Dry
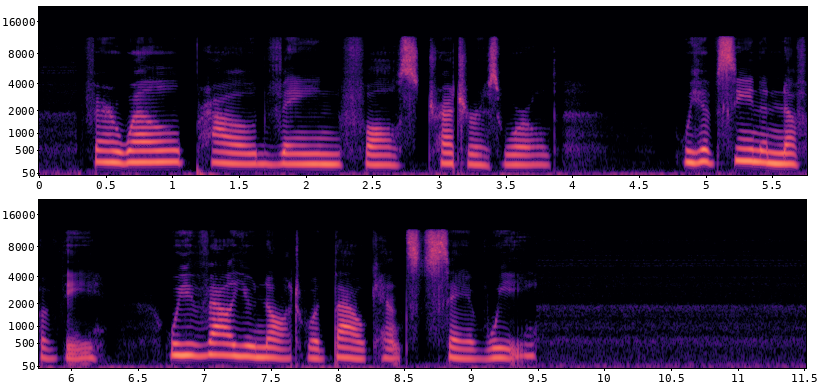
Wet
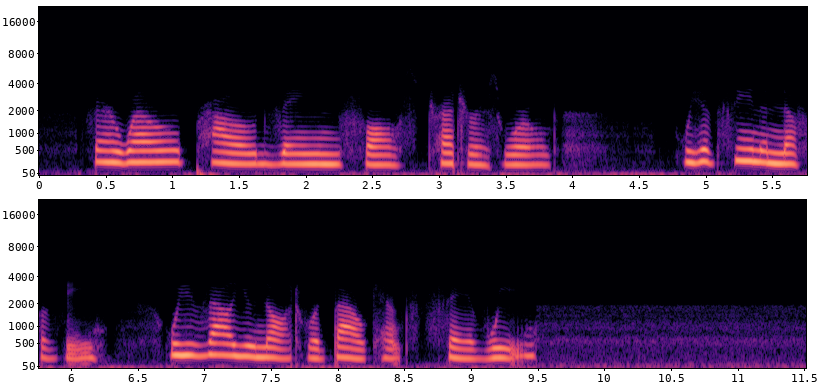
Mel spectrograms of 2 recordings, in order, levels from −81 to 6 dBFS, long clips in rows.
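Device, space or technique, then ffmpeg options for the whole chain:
action camera in a waterproof case: -af "lowpass=f=1300:w=0.5412,lowpass=f=1300:w=1.3066,dynaudnorm=f=230:g=3:m=3.98,volume=0.668" -ar 24000 -c:a aac -b:a 96k

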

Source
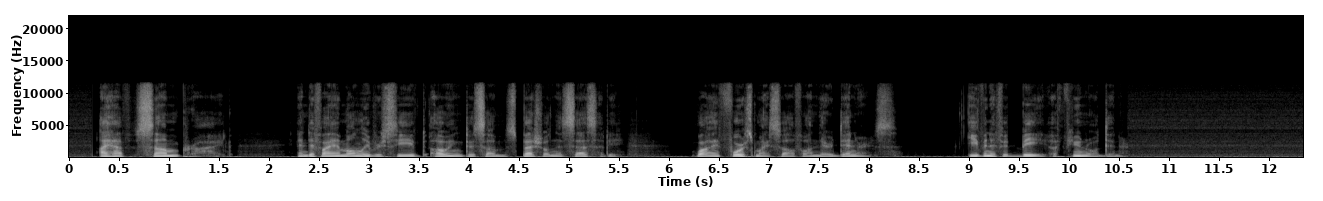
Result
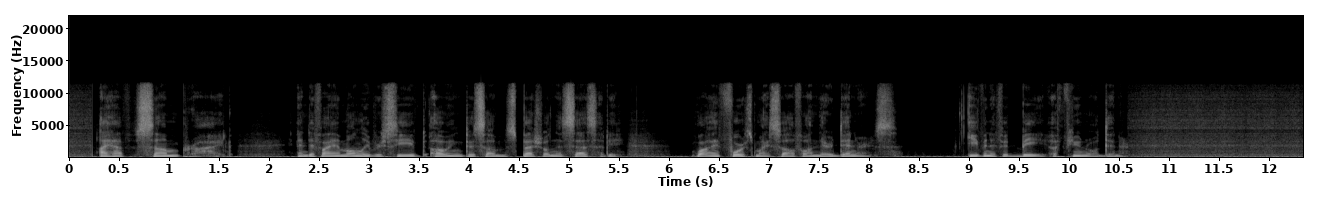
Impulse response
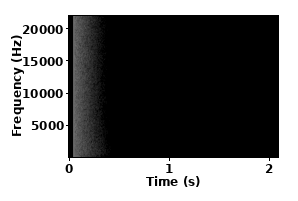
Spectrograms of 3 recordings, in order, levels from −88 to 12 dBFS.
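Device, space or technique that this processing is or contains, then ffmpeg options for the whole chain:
upward and downward compression: -af "acompressor=mode=upward:threshold=0.0141:ratio=2.5,acompressor=threshold=0.0355:ratio=4"

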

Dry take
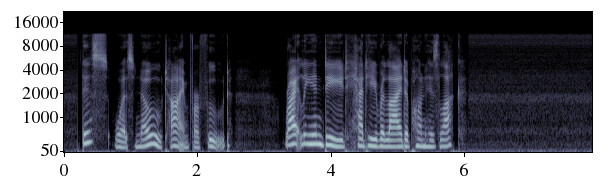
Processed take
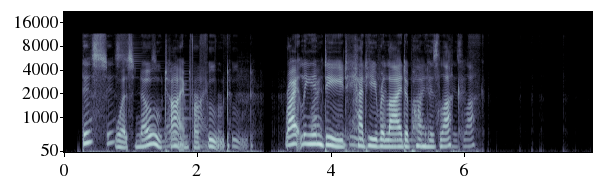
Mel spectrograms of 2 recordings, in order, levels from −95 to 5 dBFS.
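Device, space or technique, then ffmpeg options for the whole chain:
ducked delay: -filter_complex "[0:a]asplit=3[s0][s1][s2];[s1]adelay=352,volume=0.708[s3];[s2]apad=whole_len=365000[s4];[s3][s4]sidechaincompress=threshold=0.00794:ratio=3:attack=5.8:release=518[s5];[s0][s5]amix=inputs=2:normalize=0,asettb=1/sr,asplit=3[s6][s7][s8];[s6]atrim=end=0.994[s9];[s7]atrim=start=0.99:end=2.13,asetpts=PTS-STARTPTS,afade=t=in:d=0.004:c=qsin,afade=t=out:st=1.136:d=0.004:c=qsin,bandreject=f=324.8:t=h:w=4,bandreject=f=649.6:t=h:w=4,bandreject=f=974.4:t=h:w=4,bandreject=f=1299.2:t=h:w=4,bandreject=f=1624:t=h:w=4,bandreject=f=1948.8:t=h:w=4,bandreject=f=2273.6:t=h:w=4,bandreject=f=2598.4:t=h:w=4,bandreject=f=2923.2:t=h:w=4,bandreject=f=3248:t=h:w=4,bandreject=f=3572.8:t=h:w=4,bandreject=f=3897.6:t=h:w=4,bandreject=f=4222.4:t=h:w=4,bandreject=f=4547.2:t=h:w=4,bandreject=f=4872:t=h:w=4,bandreject=f=5196.8:t=h:w=4,bandreject=f=5521.6:t=h:w=4,bandreject=f=5846.4:t=h:w=4,bandreject=f=6171.2:t=h:w=4,bandreject=f=6496:t=h:w=4,bandreject=f=6820.8:t=h:w=4,bandreject=f=7145.6:t=h:w=4,bandreject=f=7470.4:t=h:w=4,bandreject=f=7795.2:t=h:w=4,bandreject=f=8120:t=h:w=4,bandreject=f=8444.8:t=h:w=4,bandreject=f=8769.6:t=h:w=4,bandreject=f=9094.4:t=h:w=4,bandreject=f=9419.2:t=h:w=4,bandreject=f=9744:t=h:w=4,bandreject=f=10068.8:t=h:w=4,bandreject=f=10393.6:t=h:w=4,bandreject=f=10718.4:t=h:w=4,bandreject=f=11043.2:t=h:w=4,bandreject=f=11368:t=h:w=4,bandreject=f=11692.8:t=h:w=4,bandreject=f=12017.6:t=h:w=4,bandreject=f=12342.4:t=h:w=4,bandreject=f=12667.2:t=h:w=4[s10];[s8]atrim=start=2.126[s11];[s9][s10]acrossfade=d=0.004:c1=hsin:c2=qsin[s12];[s12][s11]acrossfade=d=0.004:c1=qsin:c2=hsin,agate=range=0.0141:threshold=0.00562:ratio=16:detection=peak,volume=2"

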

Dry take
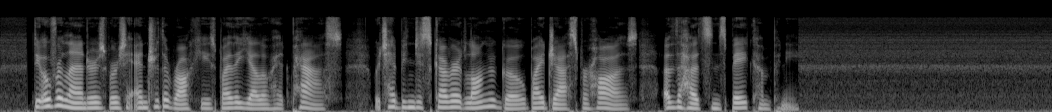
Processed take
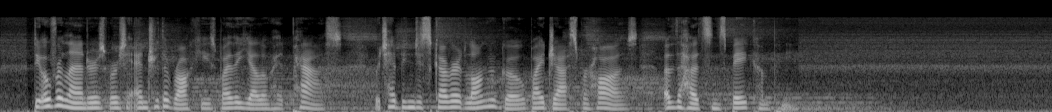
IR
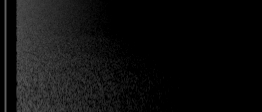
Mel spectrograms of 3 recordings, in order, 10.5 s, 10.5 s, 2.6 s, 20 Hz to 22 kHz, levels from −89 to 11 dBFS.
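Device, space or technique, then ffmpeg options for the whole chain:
ducked reverb: -filter_complex "[0:a]asplit=3[s0][s1][s2];[1:a]atrim=start_sample=2205[s3];[s1][s3]afir=irnorm=-1:irlink=0[s4];[s2]apad=whole_len=464077[s5];[s4][s5]sidechaincompress=threshold=0.0126:ratio=3:attack=27:release=658,volume=0.708[s6];[s0][s6]amix=inputs=2:normalize=0"

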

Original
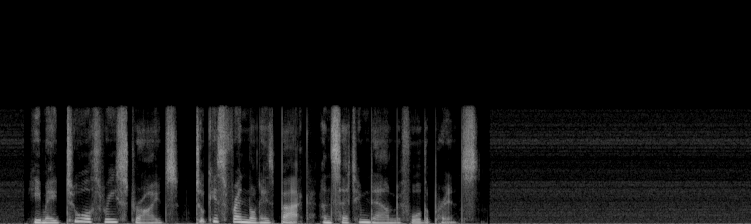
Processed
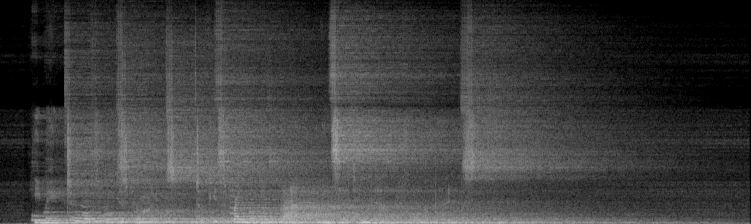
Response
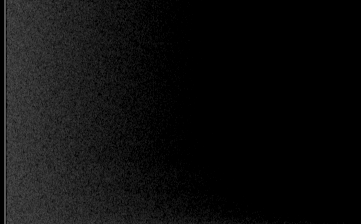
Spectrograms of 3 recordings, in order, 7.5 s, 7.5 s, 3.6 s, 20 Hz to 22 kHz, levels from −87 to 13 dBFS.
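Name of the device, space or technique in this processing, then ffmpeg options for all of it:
shimmer-style reverb: -filter_complex "[0:a]asplit=2[s0][s1];[s1]adelay=233.2,volume=0.251,highshelf=f=4000:g=-5.25[s2];[s0][s2]amix=inputs=2:normalize=0,asplit=2[s3][s4];[s4]asetrate=88200,aresample=44100,atempo=0.5,volume=0.282[s5];[s3][s5]amix=inputs=2:normalize=0[s6];[1:a]atrim=start_sample=2205[s7];[s6][s7]afir=irnorm=-1:irlink=0,volume=1.78"

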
